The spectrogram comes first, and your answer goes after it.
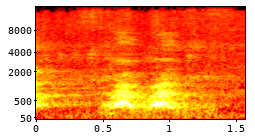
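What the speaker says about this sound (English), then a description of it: "that would be the neighbor dogs chasing cars again" Neighbouring dogs chasing cars bark twice in quick succession at a moderate distance, the short woofs standing out against a quiet outdoor background.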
